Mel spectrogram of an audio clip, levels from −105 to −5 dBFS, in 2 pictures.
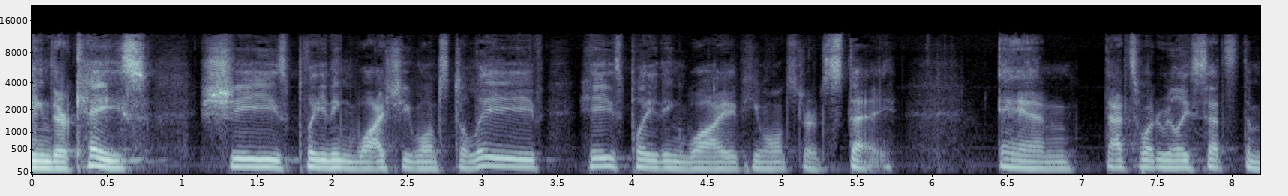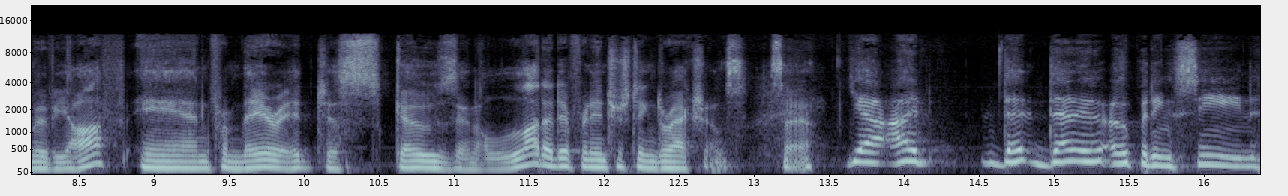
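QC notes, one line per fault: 0.00–0.32 s and 0.67–0.71 s, microphone overload: the input level was likely set too high, driving peaks about 5 dB past the converter's limit. Roughly 1.5% and then about 4% of samples have their tops flattened, giving the loudest syllables a crackling, distorted edge.
0.04 s, 1.05 s and 2.07 s, microphone volume stepped down: the call software likely reacted to the overloaded input by cutting the device gain in single jumps of about 3, 6 and 4 dB. Voice and background drop suddenly each time. The last drop lands just before "why she wants to", and the total reduction is about 13 dB.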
